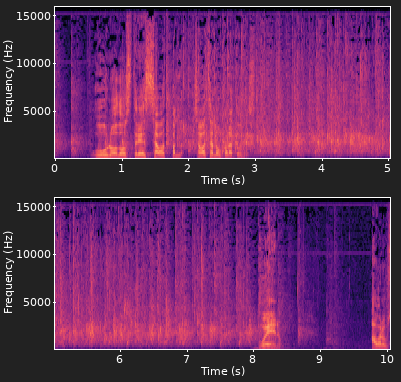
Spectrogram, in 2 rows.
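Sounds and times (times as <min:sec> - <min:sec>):
audience applause: 0:00.0 - 0:08.9
speech: 0:00.6 - 0:03.2, 0:08.1 - 0:08.6, 0:09.8 - 0:10.0.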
